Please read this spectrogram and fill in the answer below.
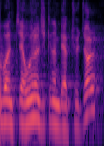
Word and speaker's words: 맥추절: 말씀드렸지요 그래서 맥추절 있니다 여러분 발음 잘하셔야 돼요 맥추절 이니다 어떤 분들은 맥 예 그렇게 얘기하던데 발음 잘하십시오 예 이러 맥추절을 지키면서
